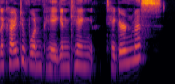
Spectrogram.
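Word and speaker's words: Tigernmas: there is an account of one Pagan King Tigard Miss it's t-i-g-e-r-n-m-a-s Tigger like from poo tigeredness who knows I'm pretty sure I mispronounced uh nifelheim last episode because Yoon was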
